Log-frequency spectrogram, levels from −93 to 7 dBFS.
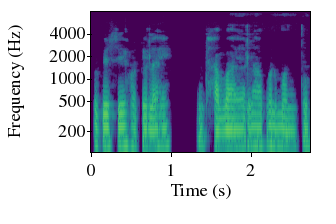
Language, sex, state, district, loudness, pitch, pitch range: Marathi, male, Maharashtra, Nagpur, -26 LUFS, 110 Hz, 105-115 Hz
